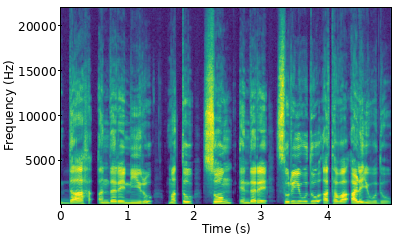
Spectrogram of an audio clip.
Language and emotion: Kannada, neutral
